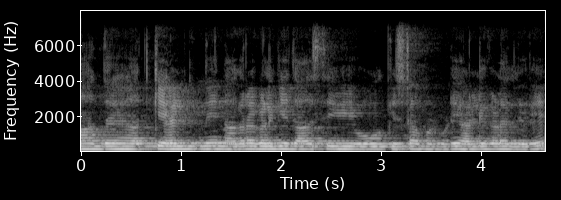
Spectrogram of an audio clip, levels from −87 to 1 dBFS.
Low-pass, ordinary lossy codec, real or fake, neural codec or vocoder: 7.2 kHz; none; real; none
